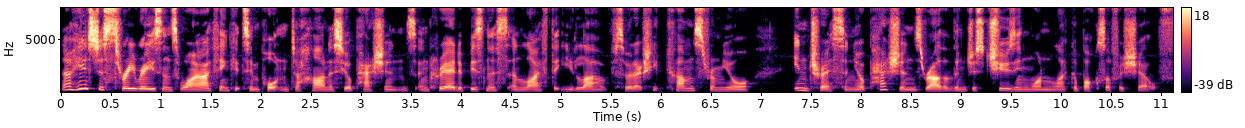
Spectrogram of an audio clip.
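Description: In a very clean recording with a silent background, a woman with a very deep, low pitch and an Australian accent talks at a fairly quick pace with hardly any pauses and ordinary pitch variation. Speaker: podcast host and creative business coach. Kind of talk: solo podcast teaching monologue.

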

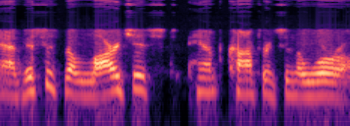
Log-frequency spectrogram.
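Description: It's a normal speaking voice at a moderate pace with fairly even intonation. The sound is dry and close, with no echo. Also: man. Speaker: webinar host. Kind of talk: webinar intro and announcements.

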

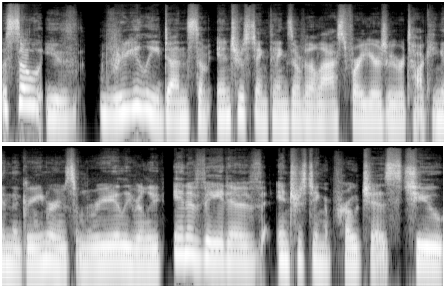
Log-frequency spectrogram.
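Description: Very deep, low female voice with fairly even intonation, very clean recording, silent background. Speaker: podcast host. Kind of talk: interview conversation.

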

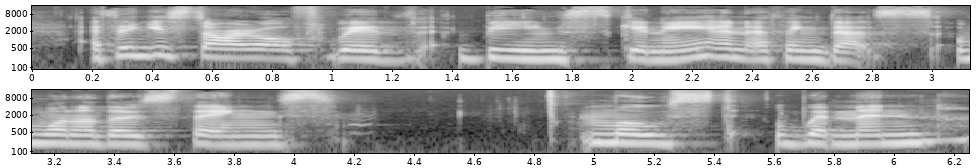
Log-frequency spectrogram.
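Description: A woman with a Norwegian accent speaks at a fairly slow pace with very even loudness. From Norway. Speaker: nutritionist, podcast host. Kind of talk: solo podcast monologue. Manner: casual, chatty.

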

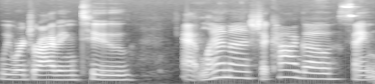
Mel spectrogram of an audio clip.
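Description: On a very clean recording with a silent background, a woman with an American accent uses a normal speaking voice at medium pitch with ordinary pitch variation. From Oakland, California. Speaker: real estate developer. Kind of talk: interview. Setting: studio. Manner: soft-spoken.

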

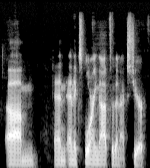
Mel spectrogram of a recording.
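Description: A man with a very deep, low voice and an East Coast US accent speaks at a very slow pace, the sound dry and close with no echo. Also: quiet background. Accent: American East Coast. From US East Coast (DC metro area, New Jersey). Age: 30s. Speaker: course student on career break. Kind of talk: interview. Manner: halting, many fillers.

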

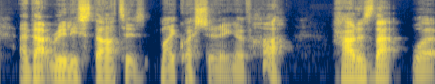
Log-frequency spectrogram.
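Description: This man speaks at a fairly slow pace in a medium pitch. His tone is bright and sharp. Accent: East Anglian. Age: 40s. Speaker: SEO agency director. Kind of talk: interview.

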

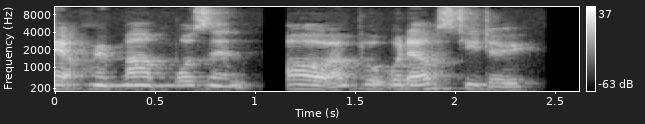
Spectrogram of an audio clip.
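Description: A woman with an Australian accent, at a moderate pace. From Perth, Western Australia. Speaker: cosmetic tattoo artist. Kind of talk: casual chat.

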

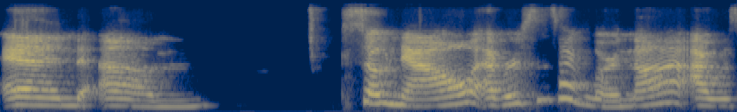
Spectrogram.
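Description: On a very clean recording with a silent background, a woman with a West Coast US accent and a fairly high pitch speaks at a moderate pace, her tone bright and sharp and her pitch variation ordinary. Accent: General American, West Coast. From Seattle, US Pacific Northwest. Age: 20s. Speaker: holistic health coach and yoga instructor. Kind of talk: casual interview chat.

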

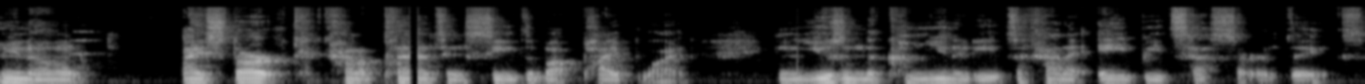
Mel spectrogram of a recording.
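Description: A man with an American accent at a medium pitch, fairly quick pace and fairly even intonation, on a very clean recording with a silent background. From US, Nigerian family. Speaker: animation community founder. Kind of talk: interview.

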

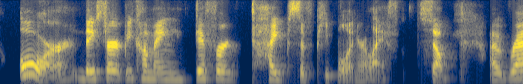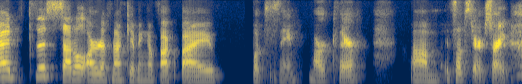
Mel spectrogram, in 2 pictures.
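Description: A woman with a Canadian accent talks at a moderate pace in a plain, everyday voice of medium pitch, with lively intonation and big swings in loudness, over a quiet background. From Western Canada, Alberta. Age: 30s. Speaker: real estate agent, former youth worker. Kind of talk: casual interview chat.

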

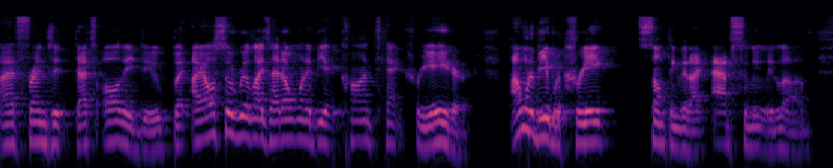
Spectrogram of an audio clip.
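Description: A man speaks with an American accent at a fairly quick pace, his pitch fairly high. His tone is animated, with ordinary pitch variation. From US Midwest, Dayton, Ohio. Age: 60s. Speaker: illustrator. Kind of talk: interview conversation.

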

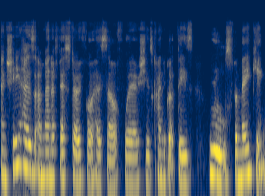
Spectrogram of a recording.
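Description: Somewhat breathy and dark, mellow in tone, a woman with an Australian accent talks at a moderate pace and medium pitch with ordinary pitch variation. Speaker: online retreat host. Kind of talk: casual interview chat.

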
